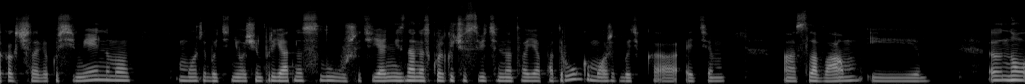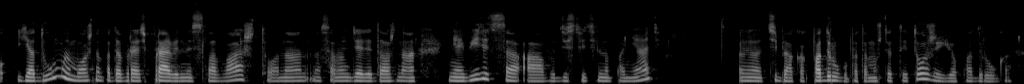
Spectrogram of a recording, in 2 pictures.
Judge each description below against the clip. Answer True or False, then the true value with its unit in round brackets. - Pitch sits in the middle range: True (165 Hz)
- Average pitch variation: False (2.1 semitones)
